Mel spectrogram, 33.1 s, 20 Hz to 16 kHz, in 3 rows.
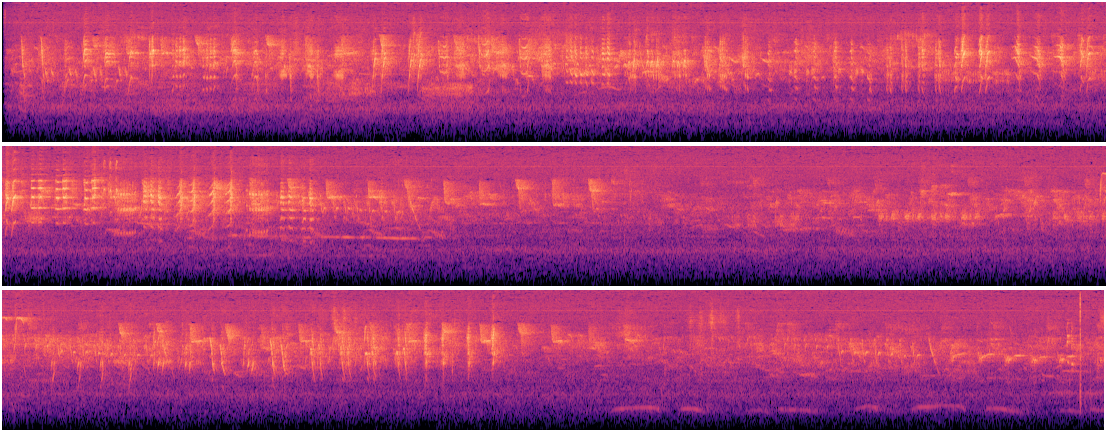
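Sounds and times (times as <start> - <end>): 
Eurasian reed warbler singing: 0.0 - 33.0.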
